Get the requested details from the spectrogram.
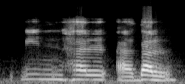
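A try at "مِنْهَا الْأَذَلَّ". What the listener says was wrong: Nah, agak lebih panjangkan lamnya karena tasydid. Minhal azal.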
